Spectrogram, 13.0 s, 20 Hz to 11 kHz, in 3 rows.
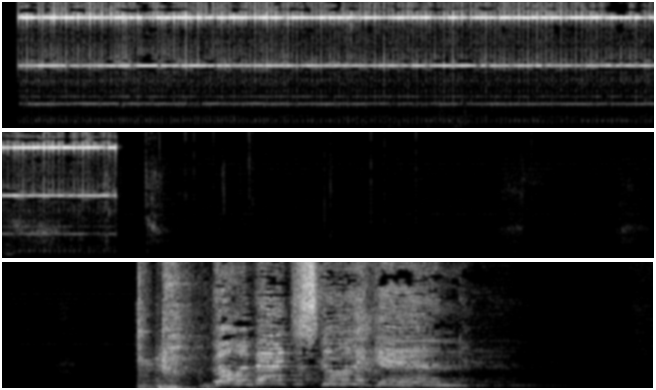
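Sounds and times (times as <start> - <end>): alarm clock high-pitched tone: 0.1 - 5.2.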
